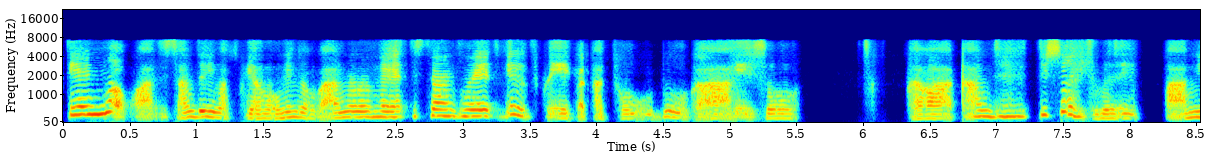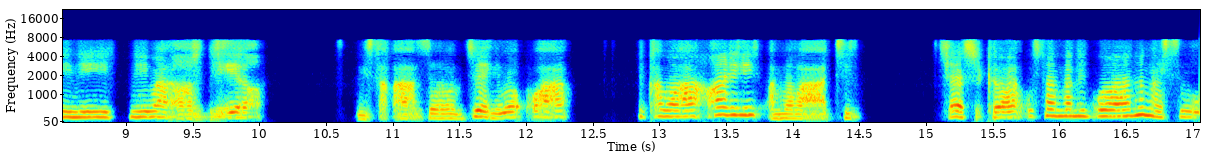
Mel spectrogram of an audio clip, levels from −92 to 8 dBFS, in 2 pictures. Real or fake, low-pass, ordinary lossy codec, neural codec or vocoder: fake; 7.2 kHz; MP3, 48 kbps; codec, 16 kHz, 0.5 kbps, FreqCodec, smaller model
